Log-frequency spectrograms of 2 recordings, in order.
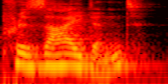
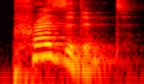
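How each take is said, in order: First: The second vowel is full and strong. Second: The second vowel is short and reduced. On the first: The speaker calls it wrong. "not president" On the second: The speaker calls it right. "here the I sound is that shortened vowel sound"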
